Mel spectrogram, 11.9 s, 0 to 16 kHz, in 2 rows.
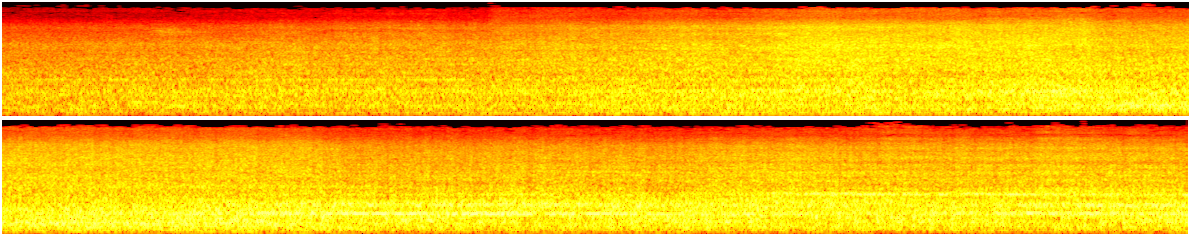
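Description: EF210 electric locomotive hauling a freight train past, the noise growing louder over the first four seconds as it draws near, then the steady running noise of freight wagons' wheels on the rails. A thin ringing tone rides over it in the second half.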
